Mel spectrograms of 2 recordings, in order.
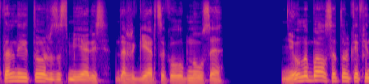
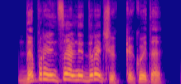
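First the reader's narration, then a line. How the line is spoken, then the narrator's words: Booming laugh, big man. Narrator (Russian): гулко засмеялся здоровяк Зарубов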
